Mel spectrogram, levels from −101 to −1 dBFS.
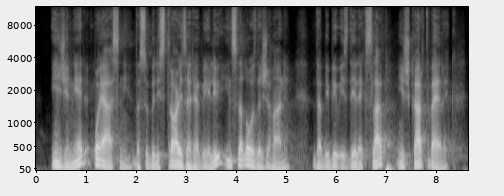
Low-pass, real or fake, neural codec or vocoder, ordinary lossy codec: none; fake; codec, 24 kHz, 0.9 kbps, WavTokenizer, medium speech release version 2; none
